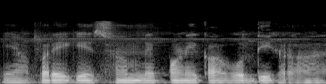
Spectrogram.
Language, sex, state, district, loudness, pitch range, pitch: Hindi, male, Haryana, Charkhi Dadri, -18 LUFS, 85-95 Hz, 90 Hz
